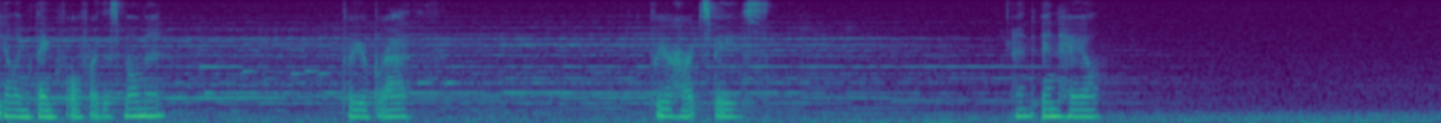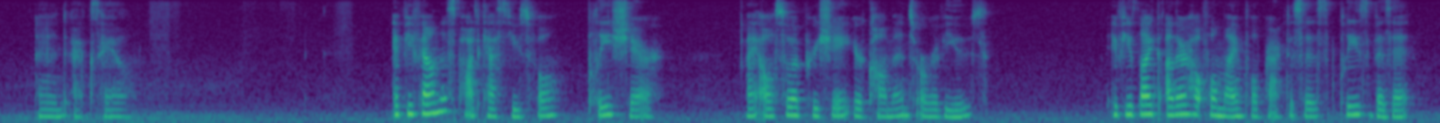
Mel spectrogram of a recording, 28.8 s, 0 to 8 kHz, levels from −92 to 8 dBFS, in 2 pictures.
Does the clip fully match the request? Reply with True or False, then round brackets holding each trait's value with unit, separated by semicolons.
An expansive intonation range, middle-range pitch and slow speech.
True (7.4 semitones; 155 Hz; 85 wpm)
